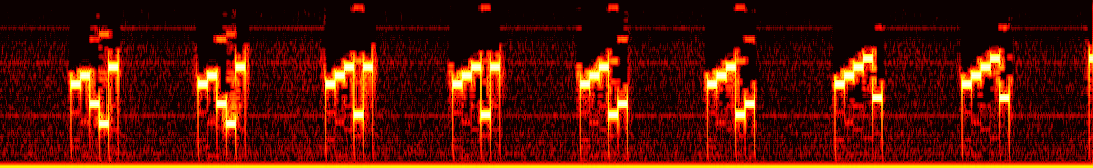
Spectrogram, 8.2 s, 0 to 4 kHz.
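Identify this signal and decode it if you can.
Five-tone selective call (ZVEI), heard as quick runs of five tones, tones of about 70 ms. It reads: 89510 89510 89030 89030 89035 89035 89006 89006
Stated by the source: ZVEI five-tone selective call 89099, received via SDR, archived by feuerwehr-orlamuende.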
